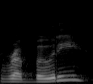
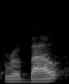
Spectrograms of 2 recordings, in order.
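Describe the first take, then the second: First: The name ends with an extra 'ee' syllable. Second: The name ends without an extra syllable. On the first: This is said to be the official pronunciation. "Apparently, it's pronounced Rabooty" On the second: This is how some people commonly say it. "I know some people say like Rabout"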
